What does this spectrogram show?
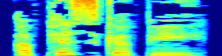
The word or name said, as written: episcope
